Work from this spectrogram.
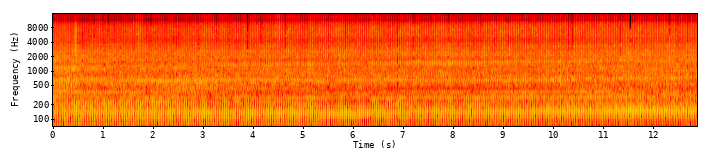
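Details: Gilson snow blower (roadside find, carb cleaned of acorns) after electric starter repair, steady even drone under working load clearing snow, no misses or stumbles; throttle creeps down from full, linkage needs tension; normal running.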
